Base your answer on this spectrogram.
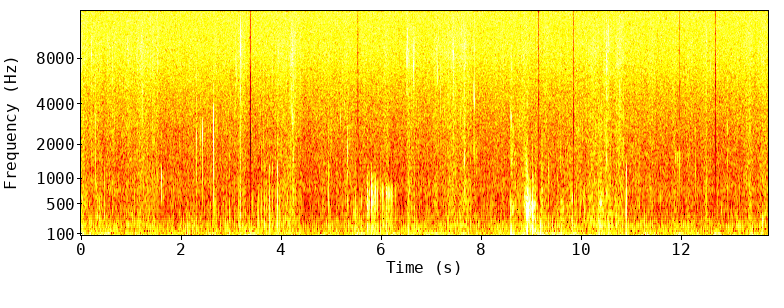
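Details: Loud, continuous deep rumbling and gurgling close to the microphone from an adult lying on the side after a 22-hour fast, heavy Christmas dinner and wine, drunk and nauseous; active normal bowel sounds.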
